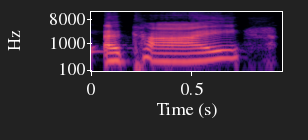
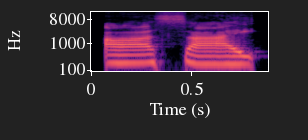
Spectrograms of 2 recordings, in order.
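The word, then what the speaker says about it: açaí: So acai, I say acai. It says people will often say akai, akai, and even asai, but the proper pronunciation is asai.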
